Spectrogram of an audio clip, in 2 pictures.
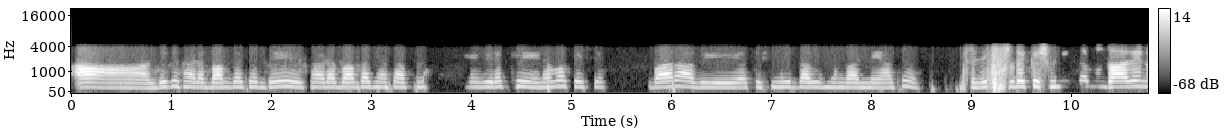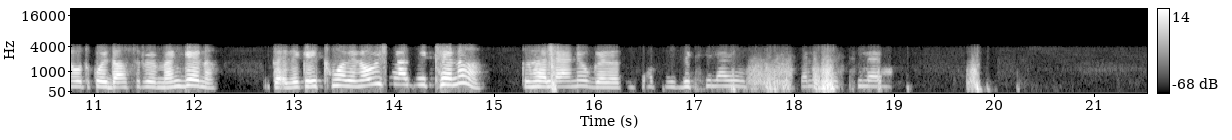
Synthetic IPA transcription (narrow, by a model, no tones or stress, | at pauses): ãːd͡ʒeːkeːsaːɽaːbaːɡaːt͡ʃə̃nd̪eːsaːɽaːbaːɡaːt͡ʃːsəpnaː | ẽːʋiːɾəkʰːeːnəʋaːkes | baːɾaːbiːkəʃmiːɾd̪aːʋiːməŋɡaːneːaːsə | d͡ʒeːkeːt̪ʰʊɽeːkəʃmiːɾd̪aːməŋɡaːd̪eːnoːt̪ːkoːiːd̪əsɾəpeːmɛ̃ːŋɡeːn | t̪ːd͡ʒeːkeːɪt̪ʰːũːãːd̪eːnoːʋiːsɛːlbiʈʰːeːnaː | t̪ʊsɛ̃ːlɛːneːɦoːɡeːd̪aːt̪ʊsp̚sd̪ɪkʰːiːlaːjoːkəleːət̪ʰːiːlɛːnː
